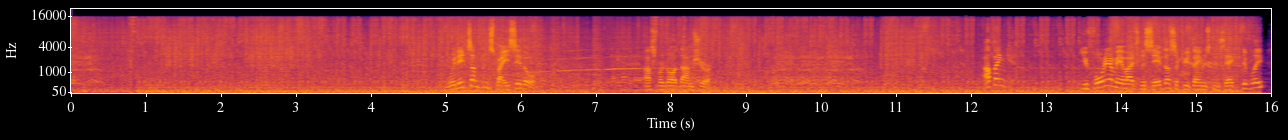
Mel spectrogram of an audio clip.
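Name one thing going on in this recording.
Video game explosions boom.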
